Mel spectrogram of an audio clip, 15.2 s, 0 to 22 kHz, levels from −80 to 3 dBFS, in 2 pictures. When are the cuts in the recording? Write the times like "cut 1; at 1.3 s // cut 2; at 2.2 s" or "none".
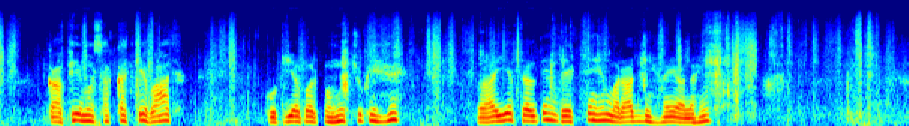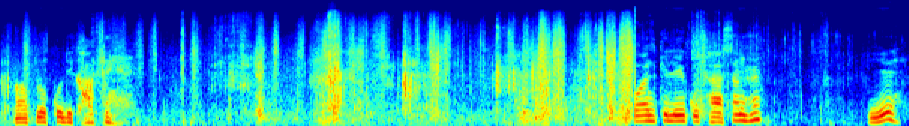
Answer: cut 1; at 12.9 s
